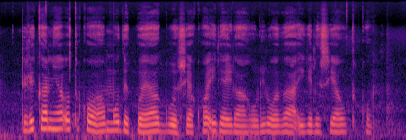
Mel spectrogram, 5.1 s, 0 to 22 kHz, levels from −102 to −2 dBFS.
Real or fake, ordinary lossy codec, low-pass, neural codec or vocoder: fake; none; none; vocoder, 44.1 kHz, 128 mel bands every 512 samples, BigVGAN v2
